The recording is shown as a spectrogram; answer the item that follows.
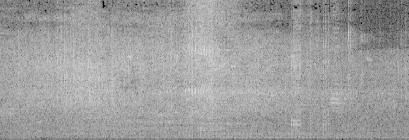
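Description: A car driving along a busy street, heard from inside the cabin: steady road and engine noise that swells about halfway through.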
